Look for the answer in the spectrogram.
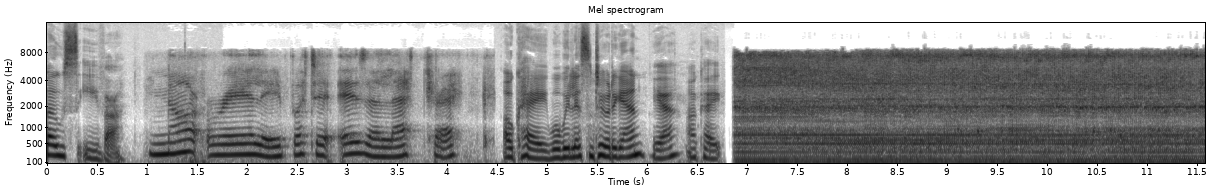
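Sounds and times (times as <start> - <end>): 
speech: 0.0 - 6.9
coffee maker brewing: 6.8 - 11.5.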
